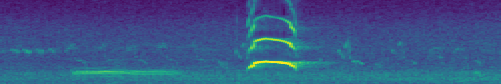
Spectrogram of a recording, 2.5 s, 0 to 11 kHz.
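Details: Piping of Eurasian oystercatchers after rain, taken hand-held from a hide with a Panasonic SDR-S26: a faint thin whistle, then one loud, sharp, ringing arched note, with a second starting at the very end.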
